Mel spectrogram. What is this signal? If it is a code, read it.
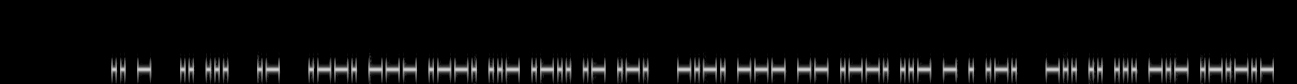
Morse code, heard as a keyed tone, about 27 wpm, 700 Hz. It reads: IT IS A POPULAR COMPUTER DISK.
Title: Sentences from Top 1000 Words - Review Part 6 - 28wpm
